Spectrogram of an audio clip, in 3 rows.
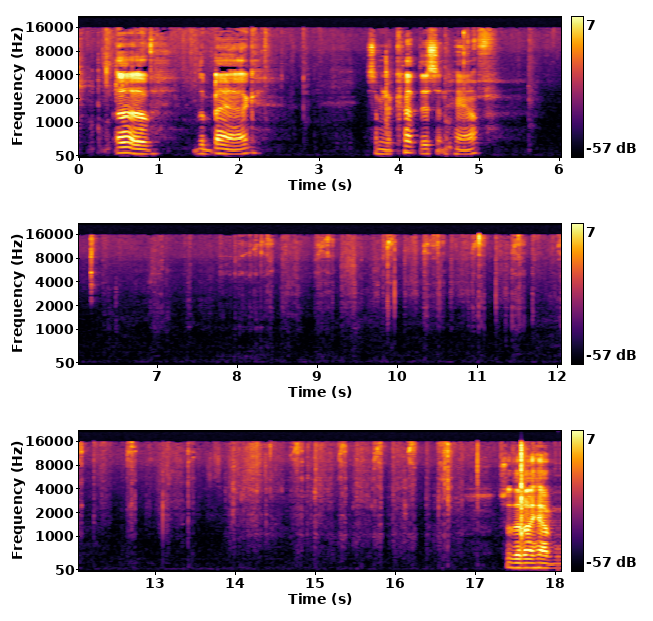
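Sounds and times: paper rustling: 0:08.6 - 0:17.0.

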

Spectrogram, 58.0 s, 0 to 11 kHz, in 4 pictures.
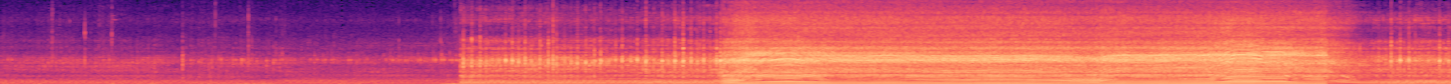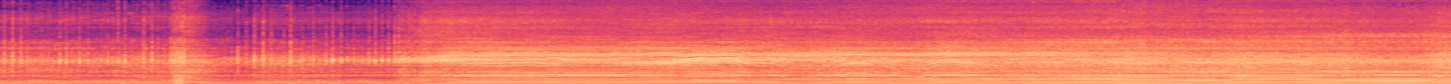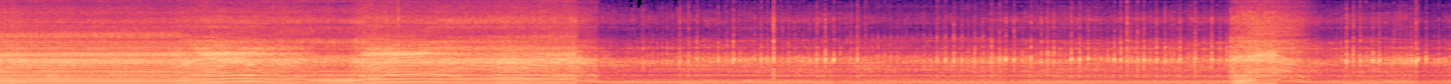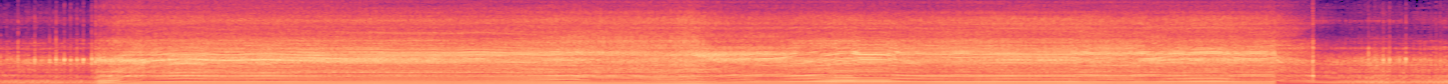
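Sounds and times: chainsaw cutting wood: 0:00.0 - 0:58.0
chainsaw idling unevenly: 0:00.0 - 0:58.0.

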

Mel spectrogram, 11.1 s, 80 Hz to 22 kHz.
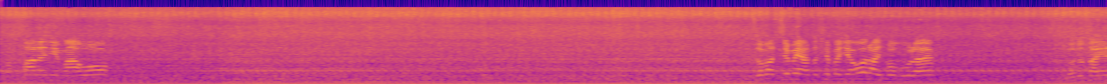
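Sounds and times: tractor engine droning: 0:00.0 - 0:11.0.

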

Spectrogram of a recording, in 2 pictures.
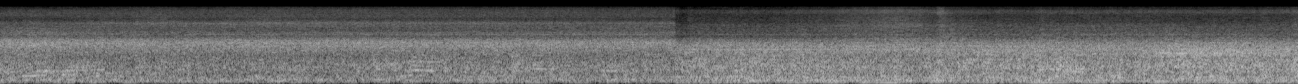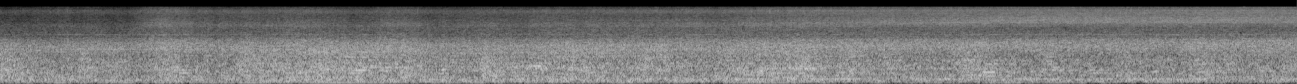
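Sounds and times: steady machinery noise: 0:00.0 - 0:25.9.

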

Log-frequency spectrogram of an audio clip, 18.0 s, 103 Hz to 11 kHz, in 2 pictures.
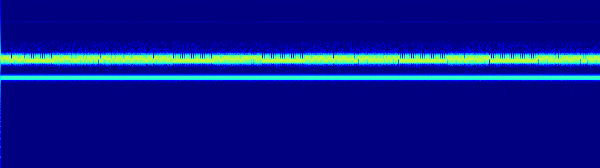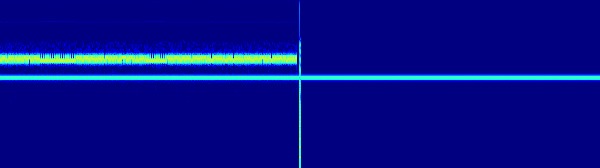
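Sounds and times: phone line hiss: 0:00.0 - 0:13.5
warbling modem data tones: 0:00.0 - 0:13.5
steady low carrier tone: 0:11.8 - 0:18.0.

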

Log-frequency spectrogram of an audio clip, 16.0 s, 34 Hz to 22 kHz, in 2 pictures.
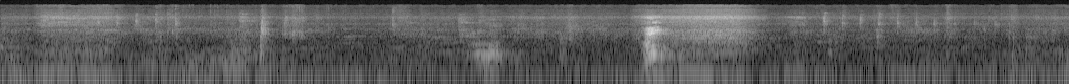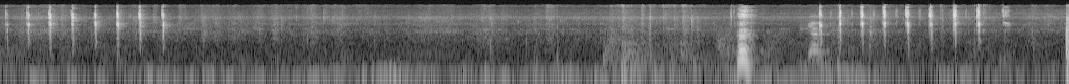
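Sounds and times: sudden blow with a hiss: 0:04.8 - 0:05.8
sharp clicks: 0:06.1 - 0:09.4, 0:14.1 - 0:15.7.

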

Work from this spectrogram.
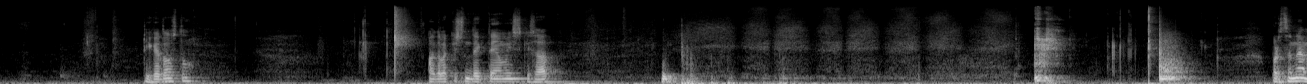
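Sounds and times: duster rubbing on whiteboard: 0:06.7 - 0:10.3.

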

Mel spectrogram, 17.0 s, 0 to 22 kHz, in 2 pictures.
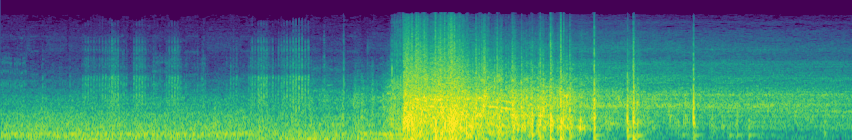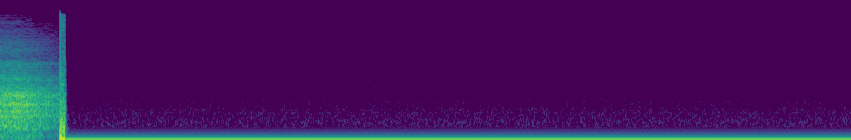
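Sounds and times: road noise inside a car: 0:00.0 - 0:04.0, 0:05.3 - 0:09.1
car crash crunching impact: 0:03.6 - 0:06.5.

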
